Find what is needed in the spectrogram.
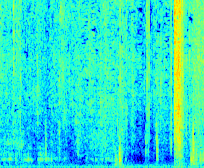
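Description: Faint handling of an uprooted peanut plant over a rubber tub, with two light taps of pods dropping into the tub, the sharper one near the end.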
